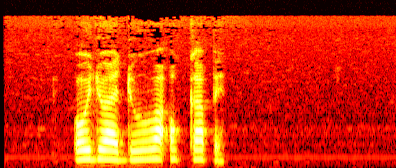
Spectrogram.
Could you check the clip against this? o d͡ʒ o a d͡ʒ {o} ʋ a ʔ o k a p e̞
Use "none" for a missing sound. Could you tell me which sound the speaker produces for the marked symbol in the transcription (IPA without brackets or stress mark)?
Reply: u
